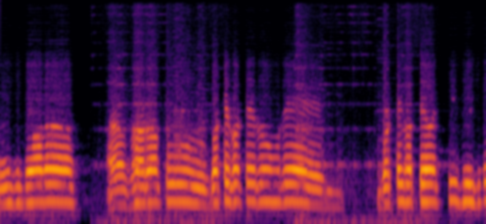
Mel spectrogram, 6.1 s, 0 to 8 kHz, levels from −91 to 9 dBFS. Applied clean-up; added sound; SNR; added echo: neural separator model SepFormer DNS4.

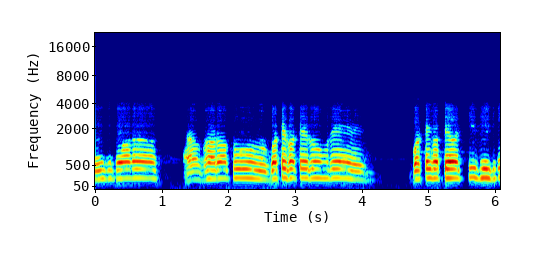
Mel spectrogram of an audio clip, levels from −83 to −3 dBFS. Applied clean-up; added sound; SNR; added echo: neural mask model DeepFilterNet 3.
